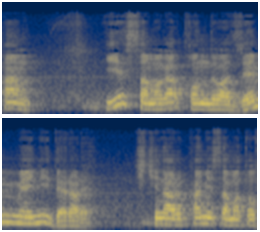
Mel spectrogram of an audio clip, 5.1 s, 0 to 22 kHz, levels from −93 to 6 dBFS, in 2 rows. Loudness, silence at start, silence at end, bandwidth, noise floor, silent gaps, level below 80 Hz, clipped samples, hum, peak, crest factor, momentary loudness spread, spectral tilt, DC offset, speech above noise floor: -23 LUFS; 0 s; 0 s; 15 kHz; -48 dBFS; none; -78 dBFS; under 0.1%; none; -6 dBFS; 16 dB; 12 LU; -5.5 dB/octave; under 0.1%; 26 dB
